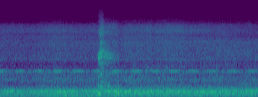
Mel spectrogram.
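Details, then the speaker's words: Rooftop (RTU) HVAC unit blower running after repair: blower wheel bearing housing, previously held by one bolt with stripped holes, remounted with newly drilled holes; steady airy rumble with thin constant tone, no knocking, only slight wobble left. "See how much it jumps now. A little still, but at least the blower wheel's attached."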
